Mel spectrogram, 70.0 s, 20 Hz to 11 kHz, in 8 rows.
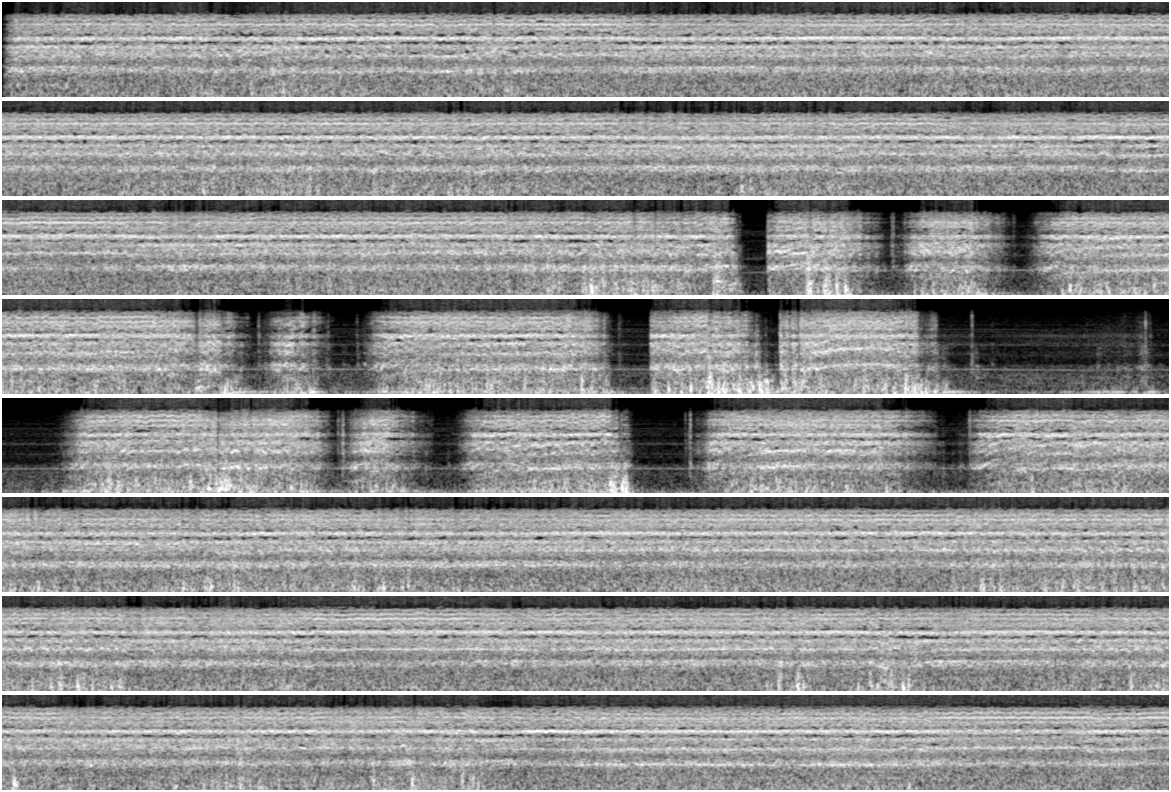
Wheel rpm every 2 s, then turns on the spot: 220, 210, 220, 230, 230, 230, 230, 230, 230, 230, 220, 140, 110, 160, 110, 120, 110, 60, 120, 110, 140, 170, 220, 230, 230, 230, 220, 230, 230, 220, 230, 230, 220, 210, 220.
none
